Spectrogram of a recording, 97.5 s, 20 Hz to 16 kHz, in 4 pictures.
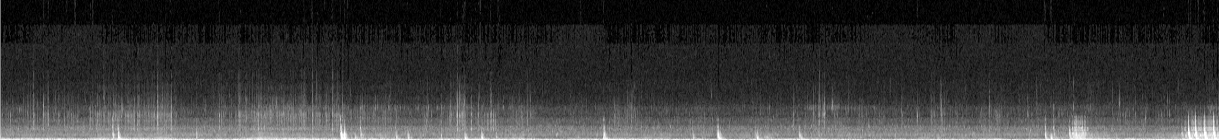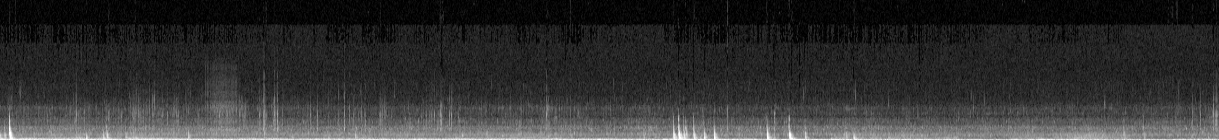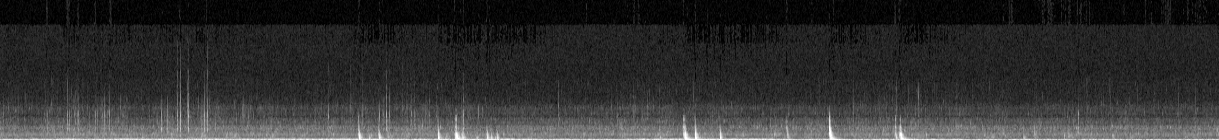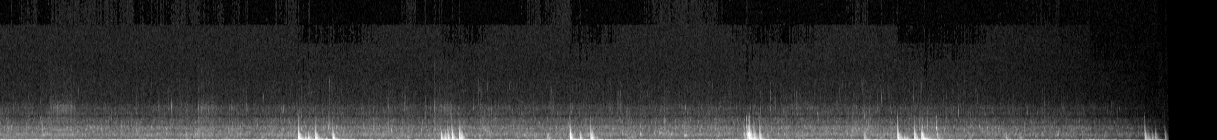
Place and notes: {
  "title": "Lithuania, rubbing pine trees",
  "date": "2020-03-22 15:30:00",
  "description": "sounding trees at river Savasa. recorded with contact microphone",
  "latitude": "55.64",
  "longitude": "25.86",
  "altitude": "153",
  "timezone": "Europe/Vilnius"
}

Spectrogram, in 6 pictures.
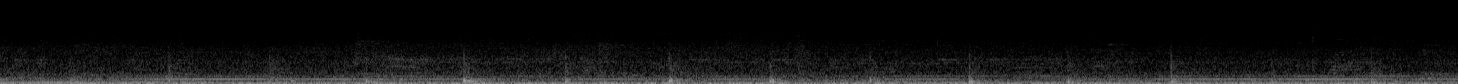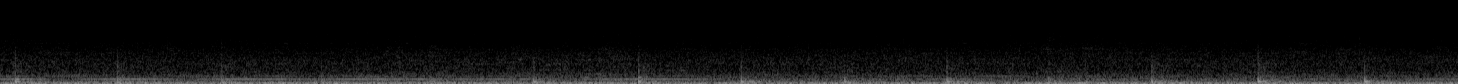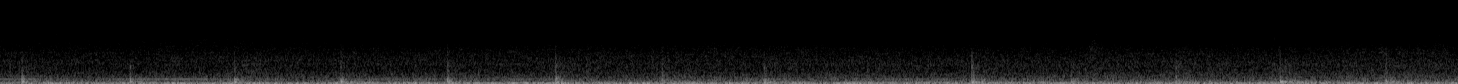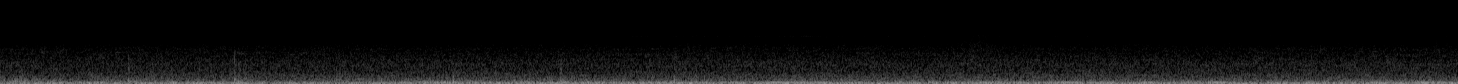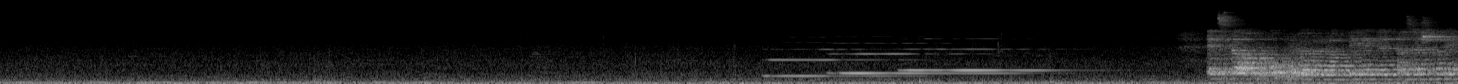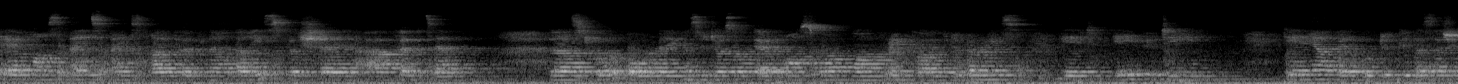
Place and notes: {
  "title": "Berlin Tegel airport terminal D - short sound walk in terminal D",
  "date": "2011-04-16 07:05:00",
  "description": "short early morning walk along terminal D while waiting for departure",
  "latitude": "52.55",
  "longitude": "13.29",
  "altitude": "31",
  "timezone": "Europe/Berlin"
}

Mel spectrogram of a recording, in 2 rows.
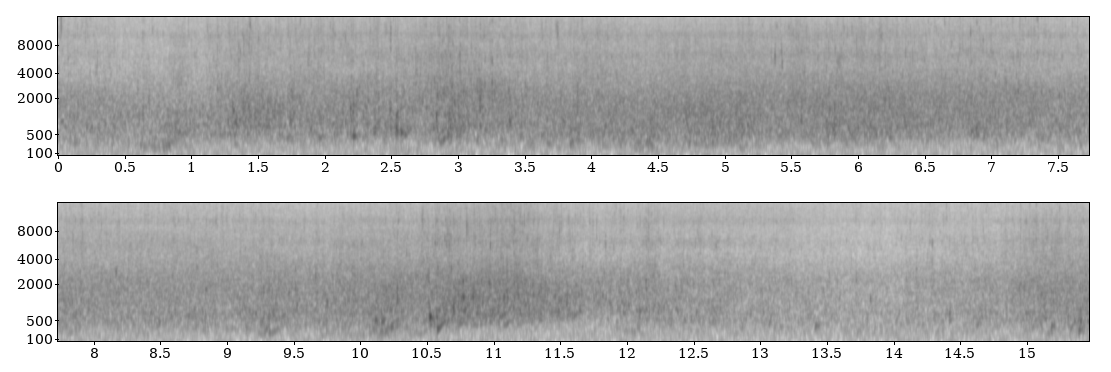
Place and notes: {
  "title": "Tubkaek Beach - Close recording of small waves on the beach, in Thailand",
  "date": "2019-10-19 23:50:00",
  "description": "During the night at Tubkaek Beach in Thailand, microphone very very close to the waves on the beach.\nRecorded by an ORTF Setup Schoeps CCM4x2 in a Cinela Windscreen\nRecorder Sound Devices 633\nSound Ref: TH-181019T01\nGPS: 8.089738, 98.746327",
  "latitude": "8.09",
  "longitude": "98.75",
  "altitude": "13",
  "timezone": "Asia/Bangkok"
}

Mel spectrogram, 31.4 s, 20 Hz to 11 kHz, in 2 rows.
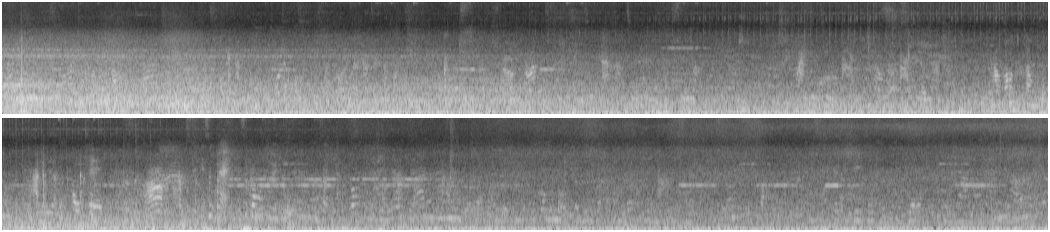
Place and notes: {
  "title": "Longshan Temple Station, Taipei city - In subway station",
  "date": "2012-11-10 15:27:00",
  "latitude": "25.04",
  "longitude": "121.50",
  "altitude": "8",
  "timezone": "Asia/Taipei"
}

